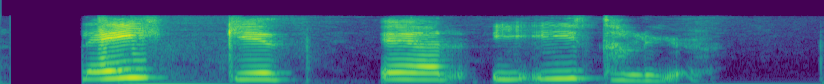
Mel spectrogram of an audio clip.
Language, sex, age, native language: Icelandic, female, 8, Icelandic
